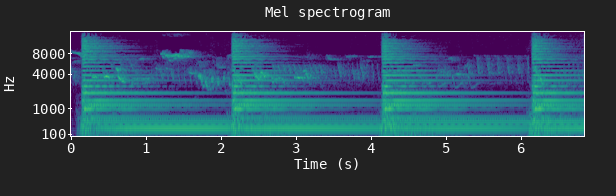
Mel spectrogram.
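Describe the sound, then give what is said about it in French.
A church bell rings the Angelus, tolling four times at steady two-second intervals, each strike ringing with a rich, lingering hum that overlaps the next. No voices are heard. “L'Angelus sonne à midi et à 19 heures. L'Angelus est une mélodie qui, à l'époque, appelait les gens pour faire une prière.”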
